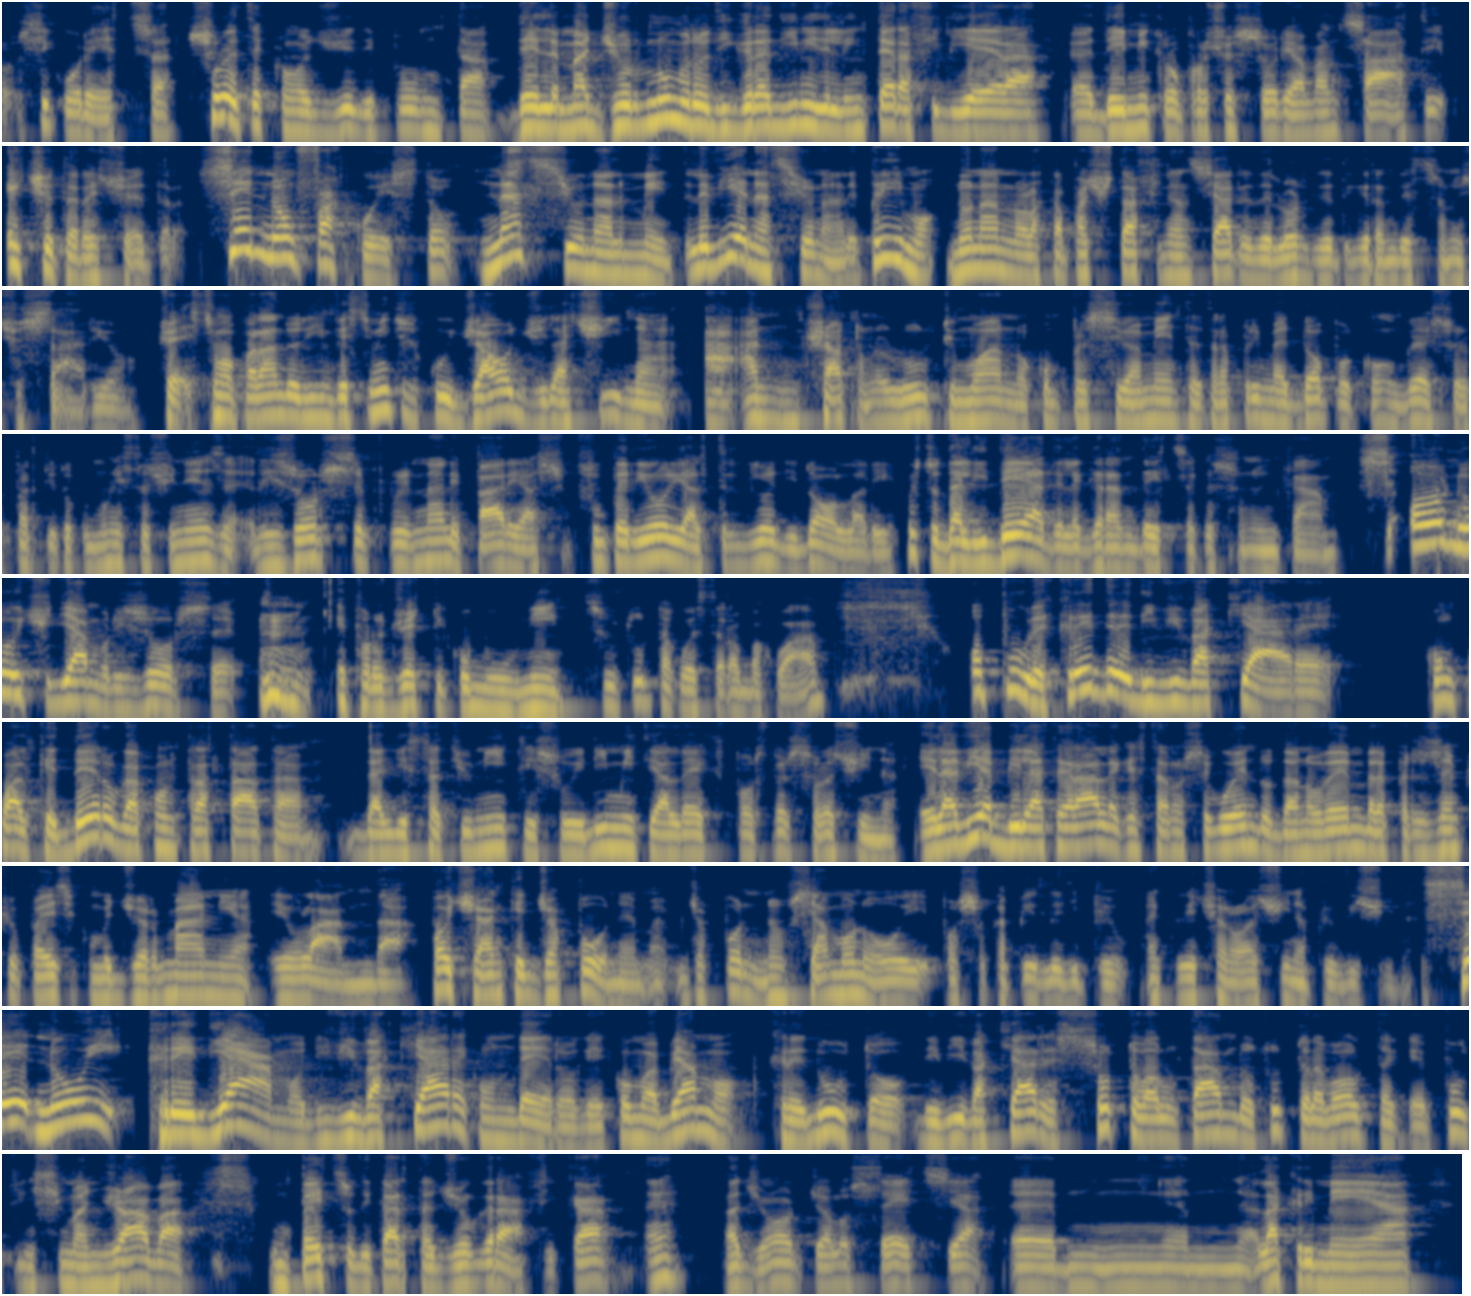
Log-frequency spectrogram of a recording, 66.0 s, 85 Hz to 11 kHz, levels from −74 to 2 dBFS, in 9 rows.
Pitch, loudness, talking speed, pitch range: 120 Hz, -18 LUFS, 165 wpm, 110-140 Hz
